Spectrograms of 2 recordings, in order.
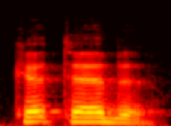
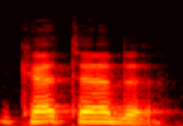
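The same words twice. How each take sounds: First: The first vowel is barely opened, clipped short. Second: The first vowel is barely opened, clipped short.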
